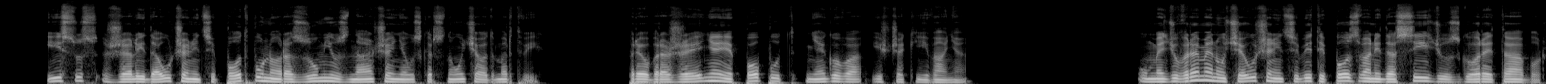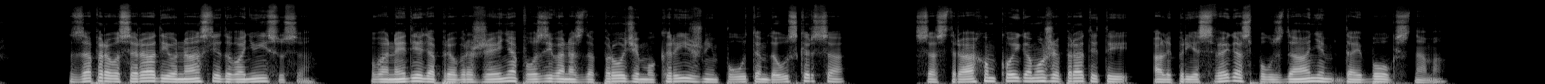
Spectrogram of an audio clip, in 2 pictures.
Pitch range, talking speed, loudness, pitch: 115-140 Hz, 115 wpm, -20 LUFS, 125 Hz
